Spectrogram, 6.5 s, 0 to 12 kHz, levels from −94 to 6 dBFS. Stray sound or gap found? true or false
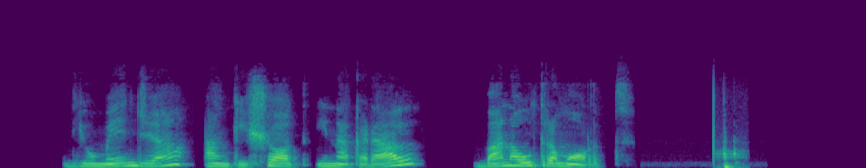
true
